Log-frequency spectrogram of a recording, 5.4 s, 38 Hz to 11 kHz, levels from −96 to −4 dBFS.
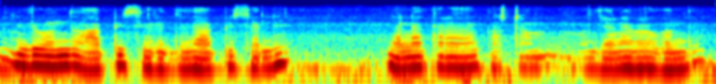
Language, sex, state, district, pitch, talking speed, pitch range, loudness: Kannada, male, Karnataka, Koppal, 115 Hz, 100 wpm, 110-125 Hz, -15 LUFS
